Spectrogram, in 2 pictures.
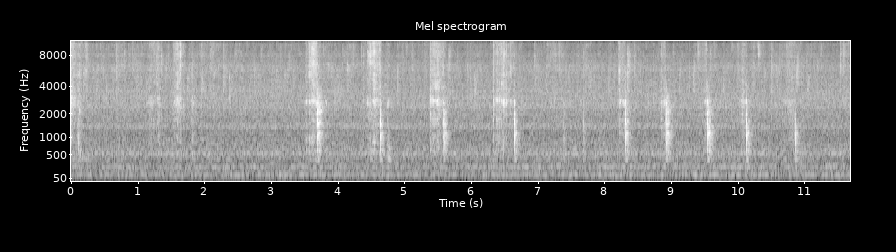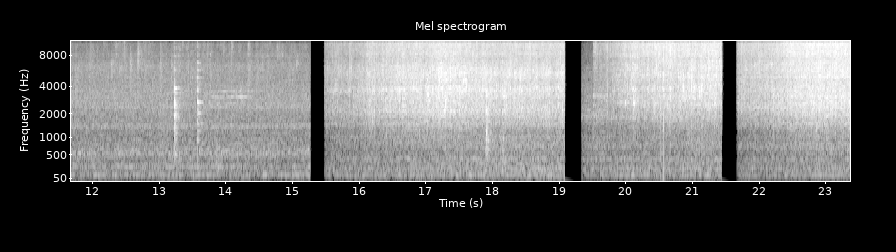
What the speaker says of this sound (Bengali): ডাল আর উচ্ছে আলু বেগুন ভাজাটা হয়ে গেছে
